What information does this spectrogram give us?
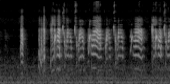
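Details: Male zebra finch calling almost without pause: bright, nasal, harmonic beeps and toots in an irregular rapid series, some notes bending downward, against a low steady background hum.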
